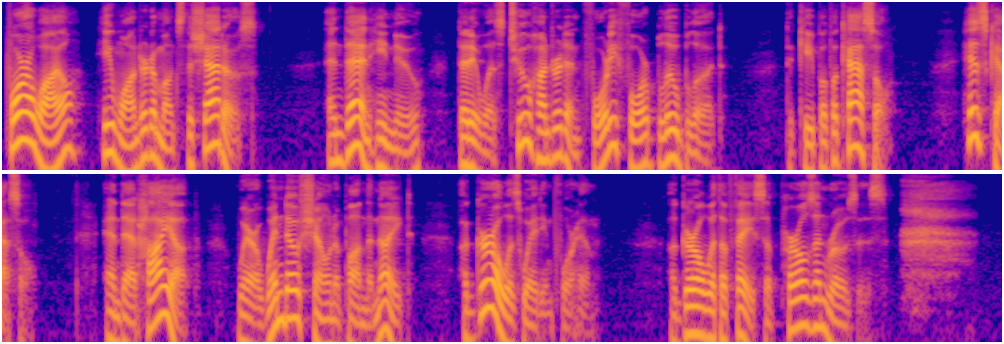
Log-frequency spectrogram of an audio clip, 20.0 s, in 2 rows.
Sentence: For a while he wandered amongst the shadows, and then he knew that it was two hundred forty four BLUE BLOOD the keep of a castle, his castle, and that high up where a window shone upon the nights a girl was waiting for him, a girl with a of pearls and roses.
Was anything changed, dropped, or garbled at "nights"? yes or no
yes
